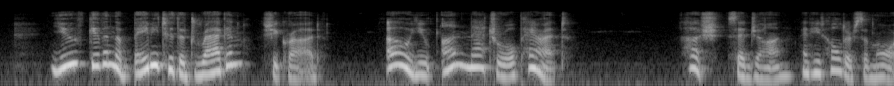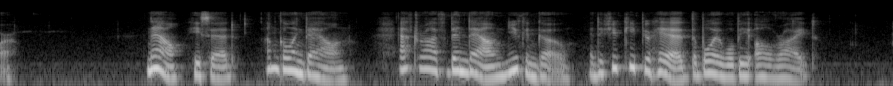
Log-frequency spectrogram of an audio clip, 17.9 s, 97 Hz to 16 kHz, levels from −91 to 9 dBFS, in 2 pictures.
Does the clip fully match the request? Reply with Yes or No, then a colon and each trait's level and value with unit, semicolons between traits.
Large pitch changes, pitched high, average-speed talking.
Yes: wide, 8.2 semitones; high, 210 Hz; average, 160 wpm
